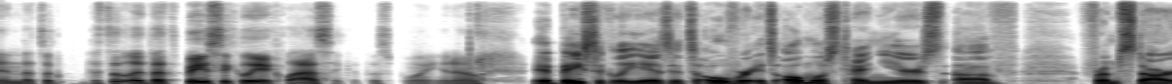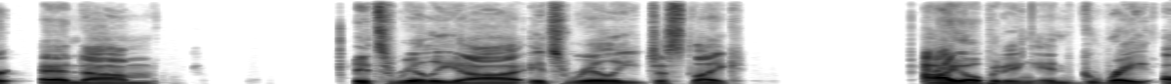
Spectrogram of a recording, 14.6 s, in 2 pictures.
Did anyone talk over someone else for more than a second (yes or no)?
no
